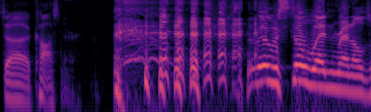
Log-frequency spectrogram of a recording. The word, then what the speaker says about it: Costner: He's like, hey, It's pronounced Cosner.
